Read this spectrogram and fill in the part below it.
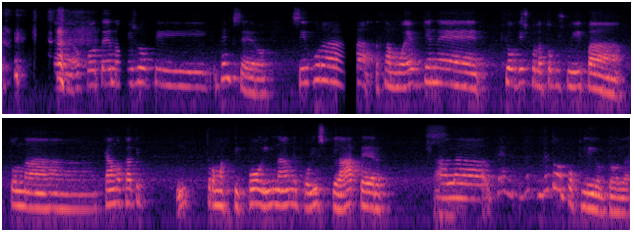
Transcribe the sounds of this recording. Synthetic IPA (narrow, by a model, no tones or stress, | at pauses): neopo̞t̪e̞no̞mizo̞ot̪iðe̞ŋɡse̞ɾo̞ | siɣuɾɐθɐmue̞vʝe̞ne̞pço̞ðisko̞lɐːft̪o̞pusuipɐt̪o̞nɐ | kɐno̞kɐt̪i | t̪ɾo̞mɐxt̪iko̞inɐne̞po̞lisplɐt̪e̞ɾ | ɐlɐðenðeðed̪oɐpo̞kliot̪o̞lɐ̰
